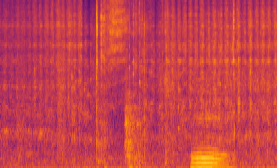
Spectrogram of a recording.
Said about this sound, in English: And that's almost all melted. Now we'll just keep stirring.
